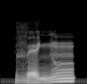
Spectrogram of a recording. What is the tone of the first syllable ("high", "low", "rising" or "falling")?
low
